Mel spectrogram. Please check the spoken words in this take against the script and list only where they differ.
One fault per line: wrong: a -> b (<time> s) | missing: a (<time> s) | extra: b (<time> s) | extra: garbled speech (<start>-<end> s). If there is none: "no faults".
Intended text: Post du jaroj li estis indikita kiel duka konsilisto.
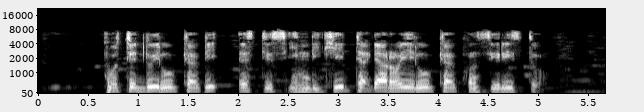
wrong: jaroj -> duka (1.3 s)
wrong: kiel -> jaroj (3.3 s)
